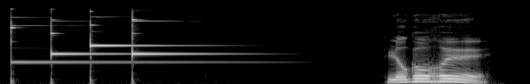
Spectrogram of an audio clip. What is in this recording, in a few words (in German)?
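"Logorrhoe", German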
